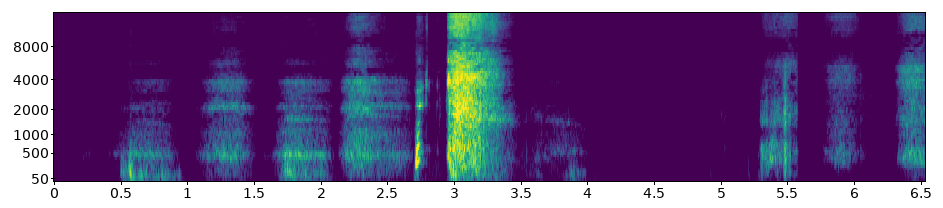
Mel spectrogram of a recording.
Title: More my cold sneezing it won't stop tonight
